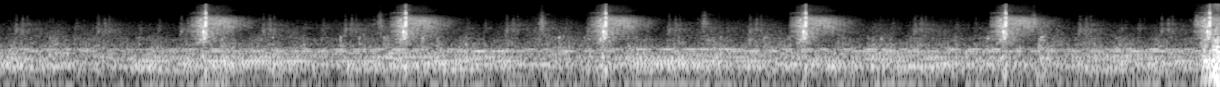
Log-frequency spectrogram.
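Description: A countdown timer ticks about once a second.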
